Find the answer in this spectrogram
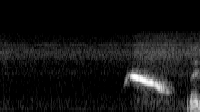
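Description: Near silence, then about a second in a man whistles one short falling note that slides down over about half a second, like a dive.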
